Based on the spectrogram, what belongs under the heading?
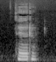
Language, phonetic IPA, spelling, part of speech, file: Polish, [tɨr], Tyr, proper noun, LL-Q809 (pol)-Tyr.wav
